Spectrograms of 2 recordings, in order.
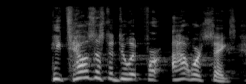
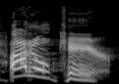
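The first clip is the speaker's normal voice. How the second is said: higher, defiant outburst, not a full shout; retold anger; 6 semitones higher, 4 dB louder, slower than usual. Answering God's verse while furious, retold angry retort. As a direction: throw it back at God, mildly mad. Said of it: "so mad you wouldn't believe it".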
